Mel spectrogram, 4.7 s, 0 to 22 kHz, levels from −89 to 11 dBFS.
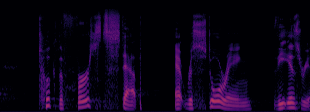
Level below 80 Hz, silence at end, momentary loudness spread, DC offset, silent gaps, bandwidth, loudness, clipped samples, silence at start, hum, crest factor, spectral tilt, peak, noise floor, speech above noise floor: under -90 dBFS; 0 s; 12 LU; under 0.1%; none; 16 kHz; -51 LUFS; under 0.1%; 0.6 s; none; 22 dB; -3 dB/octave; -30 dBFS; -81 dBFS; 30 dB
